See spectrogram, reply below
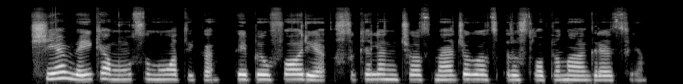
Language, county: Lithuanian, Alytus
